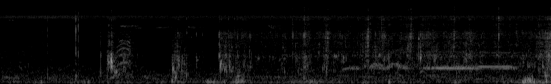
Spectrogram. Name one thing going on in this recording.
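Water splashes and sloshes as a palm frond is pulled through it.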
